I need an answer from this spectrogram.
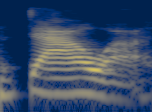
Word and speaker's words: dawa: And the cocktail of Kenya is called a dawa, and that is spelled D-A-W-A.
